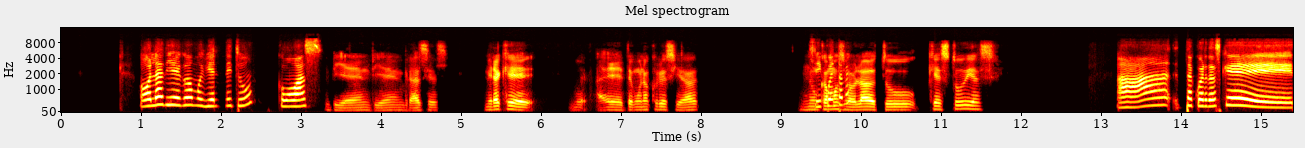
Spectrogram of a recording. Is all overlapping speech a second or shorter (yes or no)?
yes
